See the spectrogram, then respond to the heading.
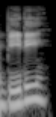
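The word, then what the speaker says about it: Bede: So it's like a straight through B, like the second E makes the first E a long E, the way it's supposed to be pronounced.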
